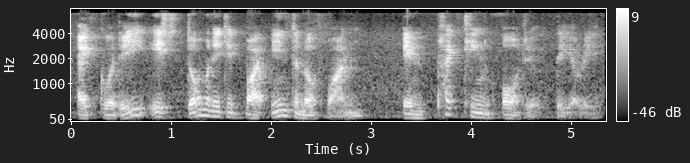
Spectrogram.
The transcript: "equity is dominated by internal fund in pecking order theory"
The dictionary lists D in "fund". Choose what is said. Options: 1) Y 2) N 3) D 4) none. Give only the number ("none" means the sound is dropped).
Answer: 4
